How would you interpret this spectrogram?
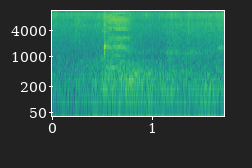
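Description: Steady rainfall with a low thunder rumble swelling around the middle, a dense wash of noise that fills the short stretch evenly, with no voices.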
